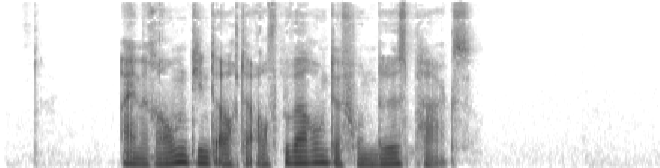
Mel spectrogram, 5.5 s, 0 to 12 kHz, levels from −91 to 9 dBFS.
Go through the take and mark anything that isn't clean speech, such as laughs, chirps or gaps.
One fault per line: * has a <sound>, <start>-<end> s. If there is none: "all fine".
all fine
